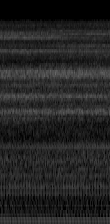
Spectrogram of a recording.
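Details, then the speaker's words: Steady low motor hum with a faint buzzing drone, ending in a brief louder burst: a repaired compressor nebulizer, filled with a little saline, switched on and tested as it produces mist. "Coloquei um pouquinho de soro ali. Liguei.... Tomar cuidado com a... ...com a hélice. E olhe aqui..... Já está...criando a névoa."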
